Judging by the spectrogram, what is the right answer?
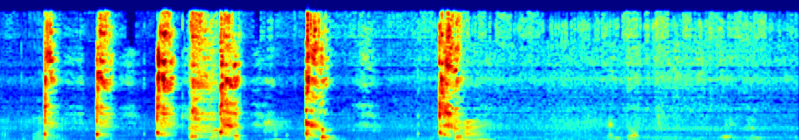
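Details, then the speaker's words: A young child, recovering from a fever and already on cough medicine, gives about seven sharp coughs in short bursts, some in quick pairs; cough and cold remaining after the fever. "udah adem badannya eh malah batuk sekarang tinggal batuknya yang belum sembuh Sabar ya"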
